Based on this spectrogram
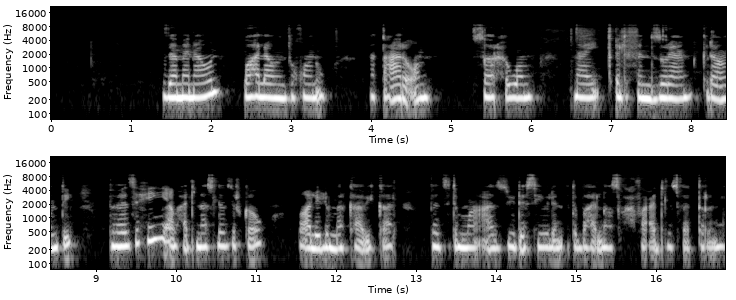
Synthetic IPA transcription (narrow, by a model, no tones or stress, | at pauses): zɐmɐnawɨn | b̥ahlawɨnzɨxo̞nu | ʔat̪ʰːɐʕaɾḭʔʼo̞̰m | z̥ɨsɐɾħɨwo̞m | najt̪ʼɨlfɨnzuɾjankʰɨd̪awnt̪ʰi | b̥ɨβɐzħiaβħad̪ɨnasɨlɐzɨɾɨkʰːɐβu | b̥ɐxʼɐlilumɐɾkʰa̰βjɪkʰːal | b̥ɐzid̪ɨmːa̰ʔa̰zijud̪ɐsjɪβlɨnɨt̪ʰibaɦa̰lnɨxɨsfḁħfa̰ʕɨ̰d̪ɨlzɨfɐt̪ʼːɨɾɨ̰nːi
